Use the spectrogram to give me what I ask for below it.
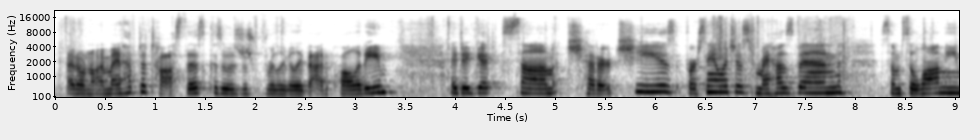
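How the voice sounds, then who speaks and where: A young woman casually talking through her grocery haul as a vlogger, chatty and upbeat, a little out of breath. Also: fairly high pitch. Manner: chatty, upbeat, lists items with fillers like "like" and "um". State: slightly out of breath.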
